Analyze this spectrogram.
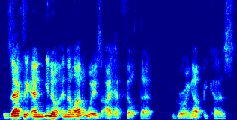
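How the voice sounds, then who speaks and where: A man, a voice actor guest, talking casually with frequent pauses, fillers and restarts. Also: mid-range voice. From United States. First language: English. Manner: hesitant, many fillers and restarts. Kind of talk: casual conversational interview.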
